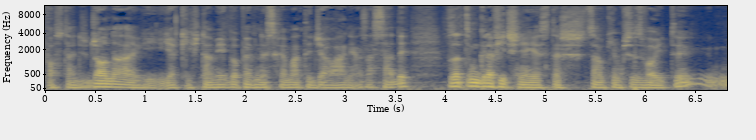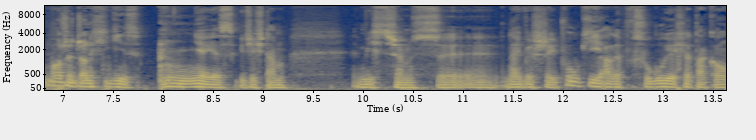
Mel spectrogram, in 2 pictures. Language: Polish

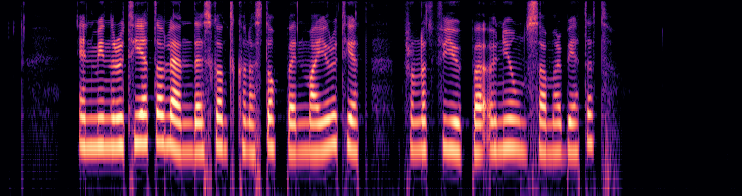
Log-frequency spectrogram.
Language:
Swedish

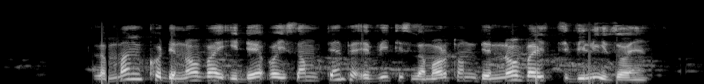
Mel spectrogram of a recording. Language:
Esperanto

